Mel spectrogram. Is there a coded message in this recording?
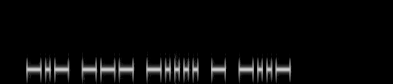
Yes: Morse code from 0.3 to 2.9 s, heard as a keyed tone, about 26 wpm, 700 Hz. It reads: KO6TX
